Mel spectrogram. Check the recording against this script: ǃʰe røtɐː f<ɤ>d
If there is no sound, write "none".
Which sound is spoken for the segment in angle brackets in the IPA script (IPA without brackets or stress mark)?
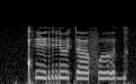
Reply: ɤ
